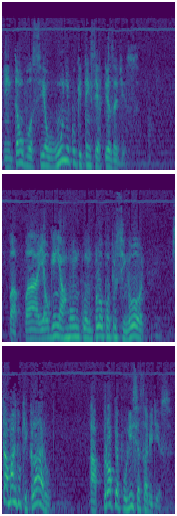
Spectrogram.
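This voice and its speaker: An actor playing a loyal, determined young Brazilian son turned amateur detective, earnest and insistent, in an old radio drama. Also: male voice, fairly high pitch, animated, moderate pace, lightly acted. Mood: earnest, reassuring. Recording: muffled, noisy old radio recording.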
